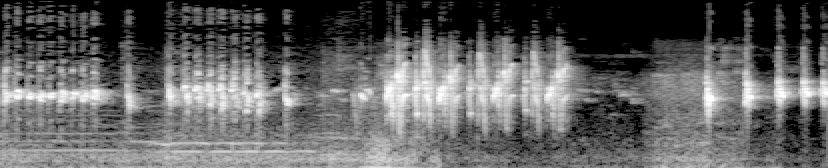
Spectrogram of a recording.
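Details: Sooty-headed bulbul singing in an excited, provoking way to draw responses from quiet birds; a trill, chattering runs, a loud bubbly burst, then a string of sharp repeated notes.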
